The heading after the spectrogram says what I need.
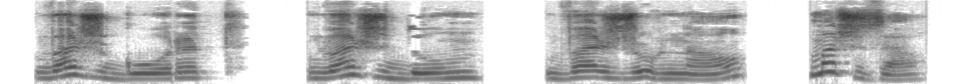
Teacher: Le chat subit une assimilation. Ch passe en j devant les consonnes sonores ayant une paire sourde.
